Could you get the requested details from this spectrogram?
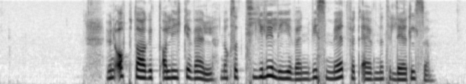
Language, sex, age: Norwegian, female, 35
